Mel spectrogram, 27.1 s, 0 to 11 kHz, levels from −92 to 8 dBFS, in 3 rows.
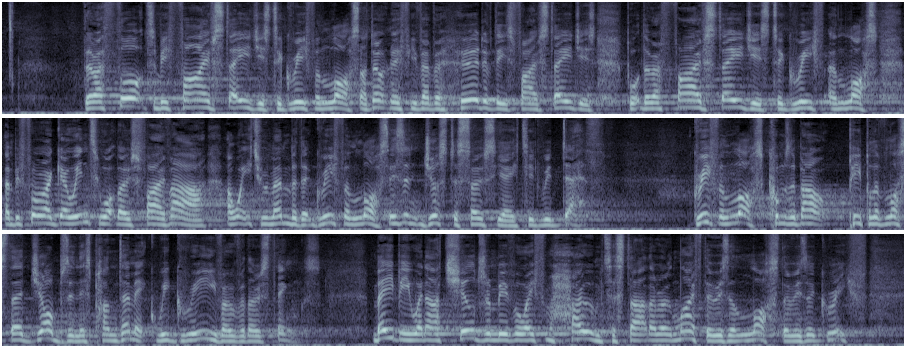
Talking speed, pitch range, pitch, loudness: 205 wpm, 170-205 Hz, 185 Hz, -22 LUFS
